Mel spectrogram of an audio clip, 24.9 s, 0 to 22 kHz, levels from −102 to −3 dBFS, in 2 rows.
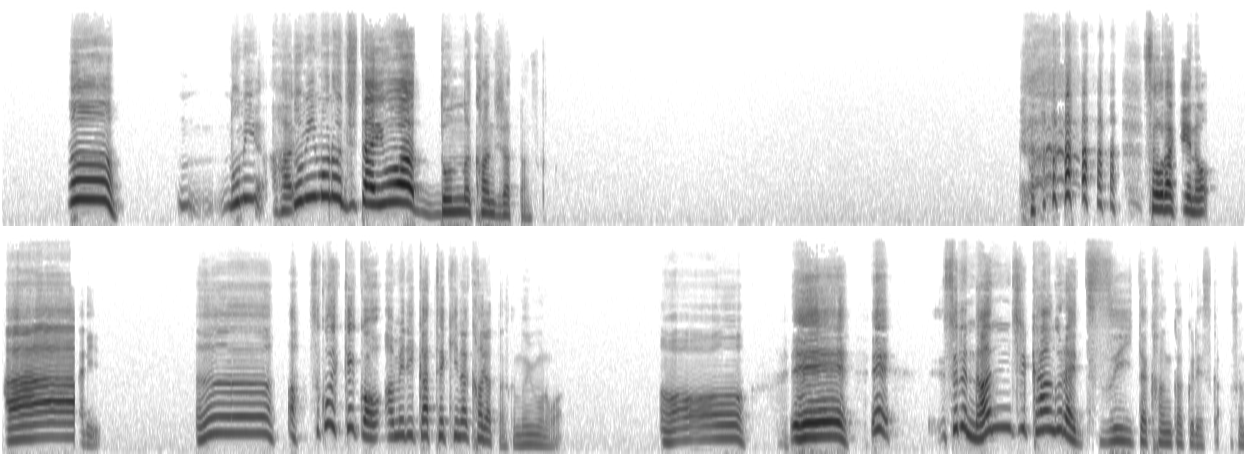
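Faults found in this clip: Damaged data in a compressed stream: short chirps and blips in the speech at 2.88–2.93 s, 13.10–13.15 s, 14.68 s, 17.19–17.24 s and 22.90–22.93 s. The decoder is chewing on corrupted frames, losing sync, then grabbing the next header.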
